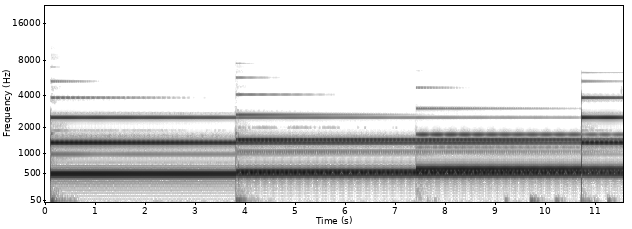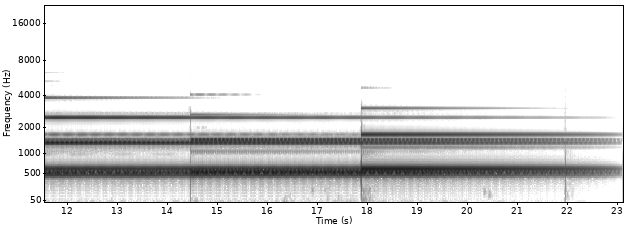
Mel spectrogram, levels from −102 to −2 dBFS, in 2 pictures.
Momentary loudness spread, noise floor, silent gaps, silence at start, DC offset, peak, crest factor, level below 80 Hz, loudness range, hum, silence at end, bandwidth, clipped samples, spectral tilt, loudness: 8 LU; -44 dBFS; none; 0.1 s; under 0.1%; -6 dBFS; 12 dB; -64 dBFS; 3 LU; none; 0.35 s; 4.3 kHz; under 0.1%; -2.5 dB/octave; -18 LUFS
